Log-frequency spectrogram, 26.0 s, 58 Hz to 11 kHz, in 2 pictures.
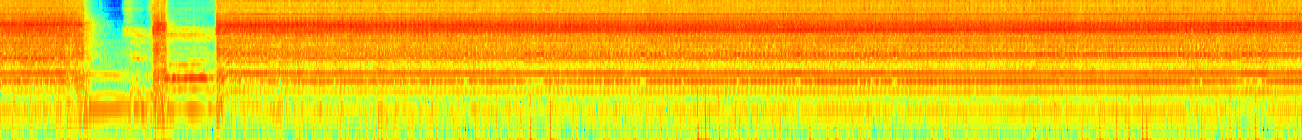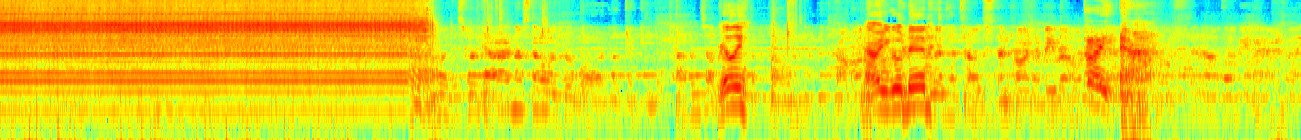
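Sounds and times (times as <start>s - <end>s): power drill motor whine: 0.0s - 17.5s.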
